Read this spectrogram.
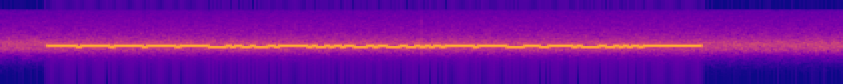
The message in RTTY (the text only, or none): DAAROVER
